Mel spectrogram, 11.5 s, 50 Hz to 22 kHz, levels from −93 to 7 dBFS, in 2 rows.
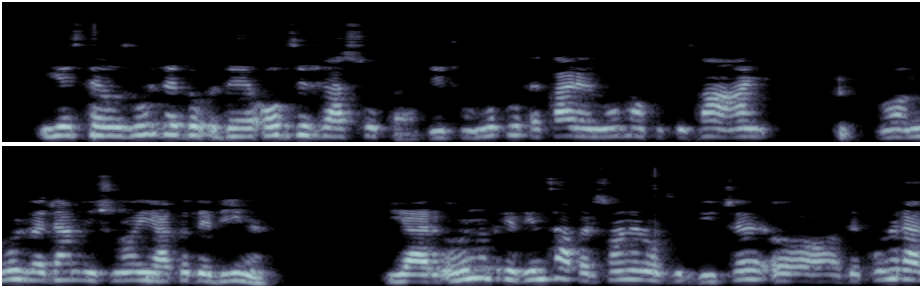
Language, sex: Romanian, female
